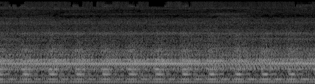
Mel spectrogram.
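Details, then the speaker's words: California Air Tools 10020C compressor (2 hp, 10 gallon tank) kicking back on after air use: steady even motor hum with a light pump pulse about four a second, no knocks or rattles; quiet, normal running. "I'm waiting to see how long until it kicks on oh there goes"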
